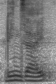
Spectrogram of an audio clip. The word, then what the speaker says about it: Rinzai: This expression, the person who can be master in any place, came from Rinzai is Rinchi in Chinese pronunciation.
